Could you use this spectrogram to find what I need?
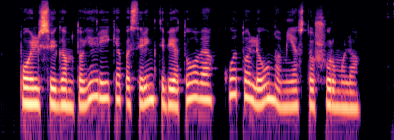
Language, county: Lithuanian, Kaunas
